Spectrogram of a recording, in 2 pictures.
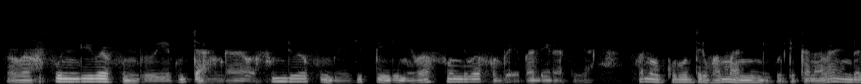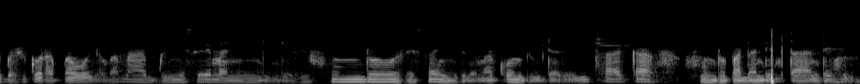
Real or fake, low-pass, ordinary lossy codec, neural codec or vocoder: real; 5.4 kHz; AAC, 24 kbps; none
